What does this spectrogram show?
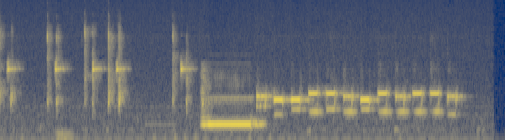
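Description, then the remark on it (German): A few short keypad blips, then a steady phone tone, followed by a quick run of about a dozen evenly spaced touch-tone dialing beeps as someone places a phone call, clear, with no talking. “Warte, warte, ich rufe ihn an, ich rufe ihn an.”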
